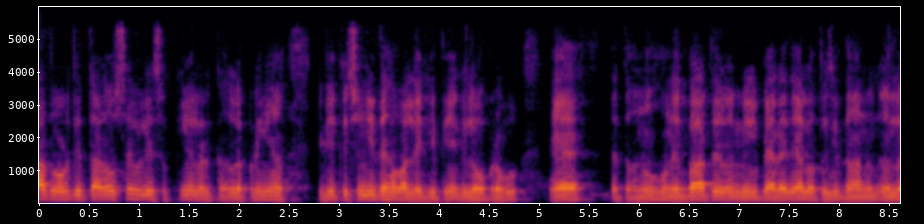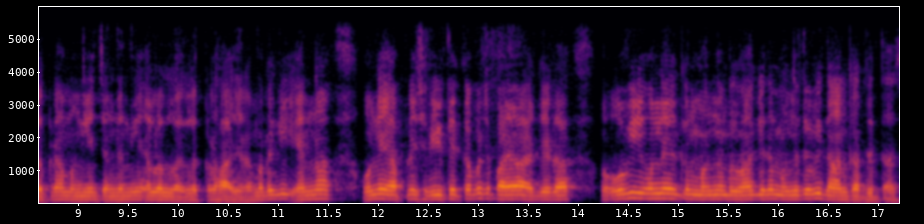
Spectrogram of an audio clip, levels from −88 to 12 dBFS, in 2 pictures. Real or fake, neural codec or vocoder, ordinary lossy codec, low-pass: fake; codec, 16 kHz, 8 kbps, FreqCodec, smaller model; none; 5.4 kHz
